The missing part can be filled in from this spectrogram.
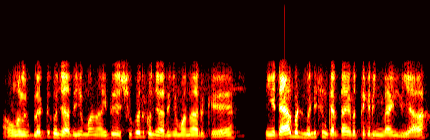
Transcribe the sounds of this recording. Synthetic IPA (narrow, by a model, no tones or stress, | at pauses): ɐ̰ʋɐŋɡɐɭɯkːɯbɭɐɖːɯkɔɲd͡ʒɔ̃ɐðɪɣɐmaːt̪ãːɪðɯʃʊɣɐɾkɔɲd͡ʒɔ̃ɐðɪɣɐmaːt̪ãːɪɾɯkːɯ | niːŋɡɐʈaːlbɛʈmɛɽɪsɐnkɐɾɛk̚ʈaːɛɽɯt̪ːɯkːɪɾiːŋɡɐɭaːɪlːɐjaː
